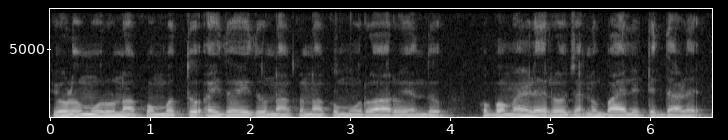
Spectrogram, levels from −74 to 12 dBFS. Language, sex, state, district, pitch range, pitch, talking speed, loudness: Kannada, male, Karnataka, Koppal, 100-105 Hz, 105 Hz, 145 wpm, -13 LUFS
